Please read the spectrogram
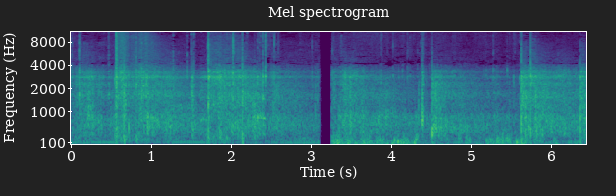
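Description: Shotgun shots at a sporting clays competition: several sharp reports spread unevenly through, over steady background noise.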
